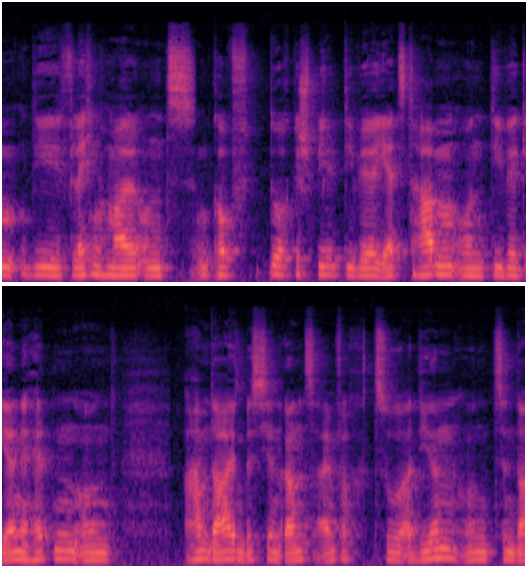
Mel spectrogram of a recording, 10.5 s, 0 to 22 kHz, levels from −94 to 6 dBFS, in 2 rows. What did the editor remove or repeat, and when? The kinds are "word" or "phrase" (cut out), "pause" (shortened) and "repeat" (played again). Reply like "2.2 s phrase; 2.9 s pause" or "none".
1.0 s word; 1.9 s word; 6.9 s pause; 7.6 s phrase; 8.0 s word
